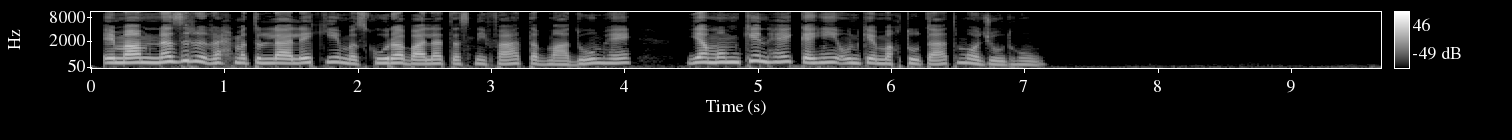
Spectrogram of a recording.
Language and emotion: Urdu, neutral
